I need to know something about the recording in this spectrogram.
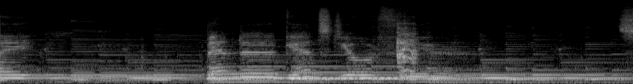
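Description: Steel-string acoustic guitar played solo, chords strummed and left to ring, with a fresh louder strum about two seconds in and more around three and four seconds.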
